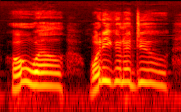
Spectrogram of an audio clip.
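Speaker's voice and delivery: put-on high resigned old-lady sigh. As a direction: sigh it out high like a shrugging granny. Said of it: "sighed and went".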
